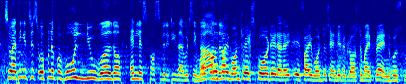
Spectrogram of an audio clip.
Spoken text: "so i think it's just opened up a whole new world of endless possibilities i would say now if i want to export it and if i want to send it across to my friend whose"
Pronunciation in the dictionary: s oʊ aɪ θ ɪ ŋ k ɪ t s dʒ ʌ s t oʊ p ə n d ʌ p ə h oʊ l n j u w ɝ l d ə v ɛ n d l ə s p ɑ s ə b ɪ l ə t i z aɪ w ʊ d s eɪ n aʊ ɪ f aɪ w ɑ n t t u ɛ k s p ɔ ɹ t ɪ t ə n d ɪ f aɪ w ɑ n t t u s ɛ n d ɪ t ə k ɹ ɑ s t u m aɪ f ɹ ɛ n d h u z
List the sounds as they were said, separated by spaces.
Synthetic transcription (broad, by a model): s oʊ aɪ t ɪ ŋ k ɪ t s dʒ ʌ s t oʊ p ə n ʌ p ə h oʊ l n j u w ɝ l d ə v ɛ n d l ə s p ɑ s ə b ɪ l ə t i z aɪ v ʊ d s eɪ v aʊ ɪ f aɪ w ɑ n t t u ɛ k s p ɔ ɹ t ɪ t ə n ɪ ɪ f aɪ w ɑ n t t u s ɛ n d ɪ t ə k ɹ ɑ s t u m aɪ f ɹ ɛ n d h u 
